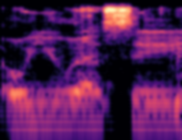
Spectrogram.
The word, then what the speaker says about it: Ouse: O-U-S-E?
